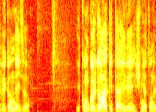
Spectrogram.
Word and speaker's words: Goldorak: C'est-à-dire que je regardais Goldorak, je ne savais même pas prononcer le nom, je disais Boldorak.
